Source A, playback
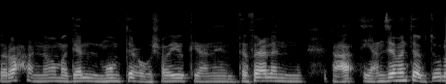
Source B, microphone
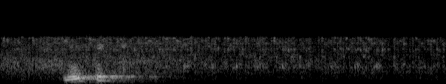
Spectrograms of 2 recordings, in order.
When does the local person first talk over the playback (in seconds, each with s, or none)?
0.6 s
